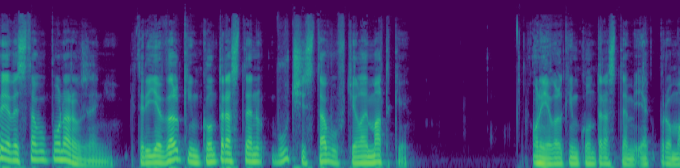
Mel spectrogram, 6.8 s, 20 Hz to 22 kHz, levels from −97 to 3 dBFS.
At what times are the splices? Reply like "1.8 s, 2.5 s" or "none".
none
